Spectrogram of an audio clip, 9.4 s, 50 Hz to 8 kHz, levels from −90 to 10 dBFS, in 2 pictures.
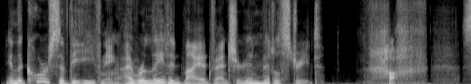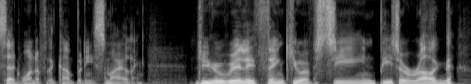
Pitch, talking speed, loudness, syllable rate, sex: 120 Hz, 185 wpm, -18 LUFS, 5.8 syllables/s, male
